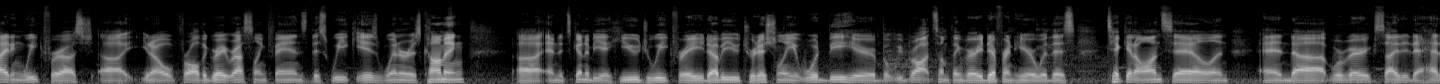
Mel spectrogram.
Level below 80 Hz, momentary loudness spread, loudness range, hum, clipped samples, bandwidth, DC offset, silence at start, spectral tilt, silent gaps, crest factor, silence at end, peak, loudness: -54 dBFS; 7 LU; 2 LU; none; under 0.1%; 16.5 kHz; under 0.1%; 0 s; -4.5 dB/octave; none; 20 dB; 0 s; -4 dBFS; -23 LUFS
